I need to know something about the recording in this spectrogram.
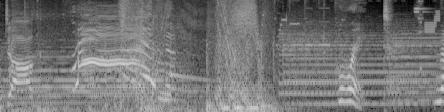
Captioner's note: computer beeps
